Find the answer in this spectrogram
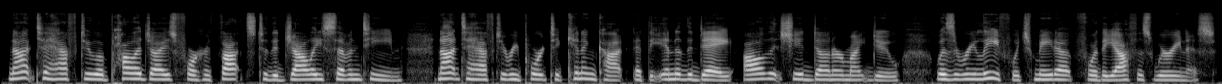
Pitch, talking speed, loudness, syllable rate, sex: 225 Hz, 210 wpm, -18 LUFS, 5.2 syllables/s, female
